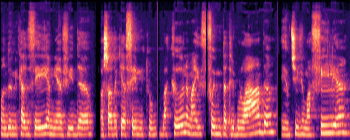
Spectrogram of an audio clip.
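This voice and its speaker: Her voice is somewhat breathy, with a dark, mellow tone, medium pitch and fairly even intonation as this woman speaks at a fairly slow pace. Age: 60s. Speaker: church worker. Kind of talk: testimony.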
